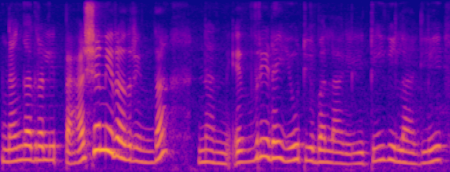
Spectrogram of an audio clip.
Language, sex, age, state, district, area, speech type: Kannada, female, 60+, Karnataka, Bangalore Urban, urban, spontaneous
